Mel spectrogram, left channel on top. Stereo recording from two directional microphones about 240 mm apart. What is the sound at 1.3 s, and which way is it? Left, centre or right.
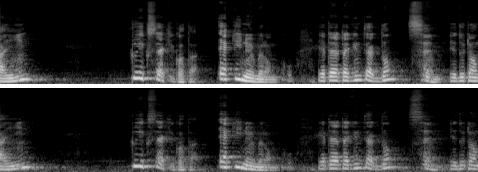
Speech, left.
